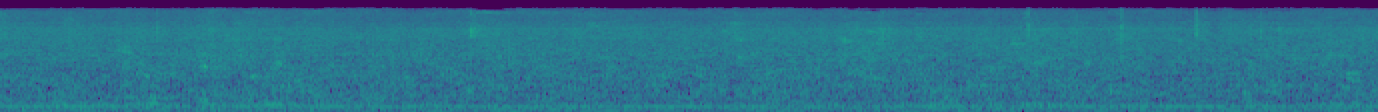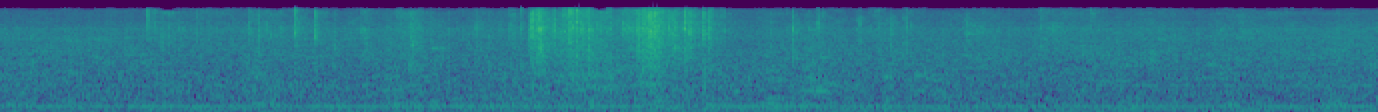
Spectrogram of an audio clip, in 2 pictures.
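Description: Fabric rustles as a sweater is pulled on over the head.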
